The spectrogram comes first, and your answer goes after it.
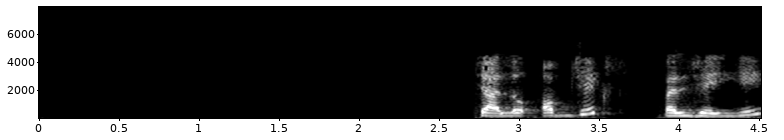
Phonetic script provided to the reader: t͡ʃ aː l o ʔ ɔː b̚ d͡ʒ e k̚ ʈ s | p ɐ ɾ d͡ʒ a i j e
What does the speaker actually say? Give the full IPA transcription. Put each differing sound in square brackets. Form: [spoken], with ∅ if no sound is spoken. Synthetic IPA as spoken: t͡ʃ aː l o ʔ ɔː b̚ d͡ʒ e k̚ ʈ s | p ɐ ɾ d͡ʒ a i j e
